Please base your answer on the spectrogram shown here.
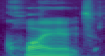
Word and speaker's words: quiet: So listen carefully to the pronunciation. The restaurant is quite quiet on Mondays. The restaurant is quite quiet on Mondays. Can you hear the difference? Quite quiet.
